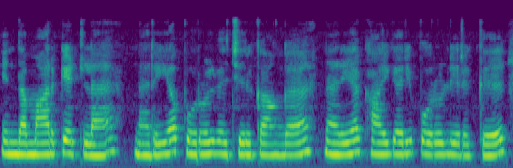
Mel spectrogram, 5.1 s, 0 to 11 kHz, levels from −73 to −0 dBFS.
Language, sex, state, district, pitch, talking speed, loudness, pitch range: Tamil, female, Tamil Nadu, Nilgiris, 195 Hz, 105 wpm, -15 LUFS, 185-205 Hz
